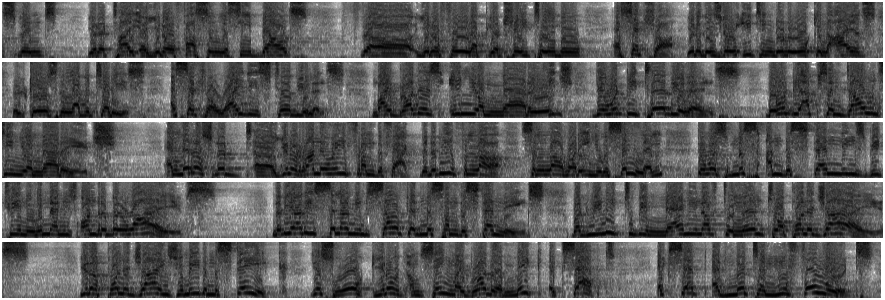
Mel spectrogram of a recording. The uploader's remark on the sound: Jumuah lecture at Umhlanga Masjid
